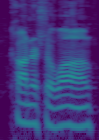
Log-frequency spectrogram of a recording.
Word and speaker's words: Connor Schellong: And we have our superstar special guest of the day, of the week, Connor Schellong, if I pronounced that right.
